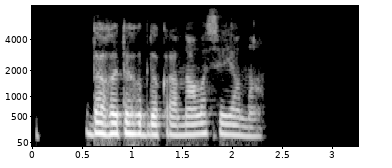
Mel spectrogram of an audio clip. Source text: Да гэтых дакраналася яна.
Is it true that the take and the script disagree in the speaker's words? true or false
false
